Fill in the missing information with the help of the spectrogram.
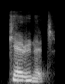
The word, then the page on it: carinate: Indian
